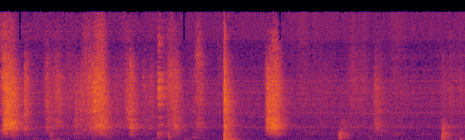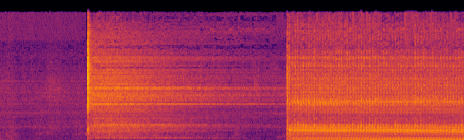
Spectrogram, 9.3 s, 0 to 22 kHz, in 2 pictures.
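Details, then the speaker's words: 2003 Mercury Grand Marquis with a newly replaced air suspension compressor, key on, engine off, triggered by weight on the rear bumper: a few soft clicks, then a steady low hum with no rattle or grind. Normal compressor operation. "there it goes okay there it went it took probably two of us to stand on it to make it work sound like it worked and it shut off"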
